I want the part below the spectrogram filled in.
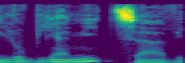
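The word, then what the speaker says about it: Ljubljanica: Das ist die Lubjanica, wie ich gelernt habe, so spricht man das aus.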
